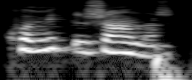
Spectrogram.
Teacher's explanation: janr artıq bu isim rolunu oynayır və vurğu birinci hecanın üzərinə düşür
